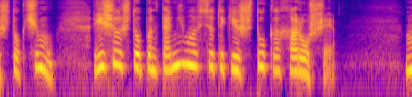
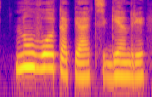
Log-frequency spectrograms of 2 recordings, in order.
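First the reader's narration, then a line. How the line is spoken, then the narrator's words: Sighing. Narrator (Russian): вздохнула миссис Браун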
